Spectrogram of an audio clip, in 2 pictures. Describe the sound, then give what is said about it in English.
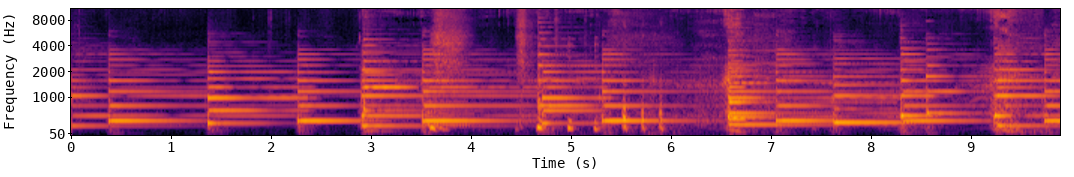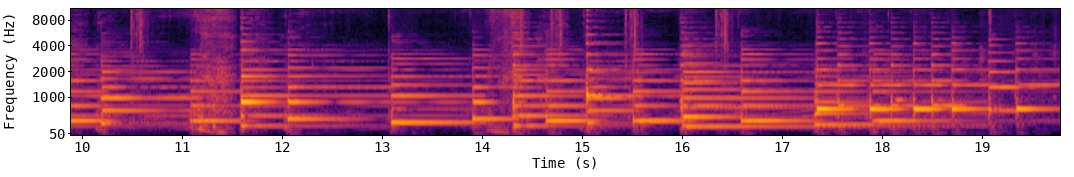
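A seven-year-old child plays the piano alone, striking many clear single notes and small chords one after another in a plodding, evenly spaced rhythm. Each tone rings briefly before the next is struck. “I want to remind you of what a 7-year-old child sounds like when he plays the piano.”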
